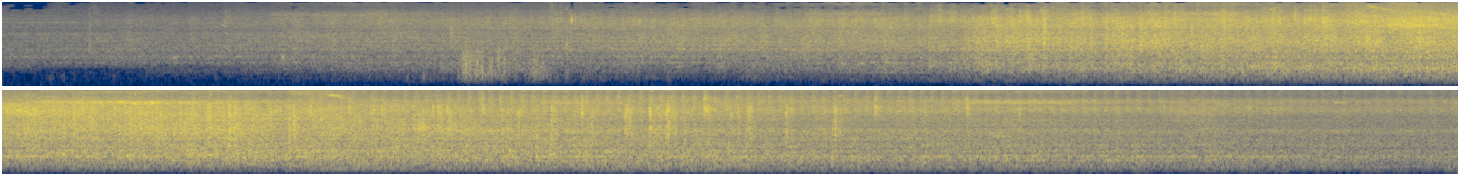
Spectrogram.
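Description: Tyne and Wear Metro train (Metrocar) approaching and running past, wheels clattering on the rails with a steady whine. It swells to its loudest about halfway, then slowly fades as it runs on into the platform. A brief knock about two seconds in.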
